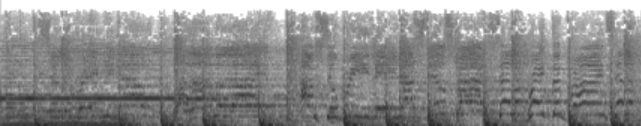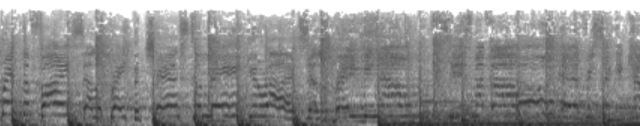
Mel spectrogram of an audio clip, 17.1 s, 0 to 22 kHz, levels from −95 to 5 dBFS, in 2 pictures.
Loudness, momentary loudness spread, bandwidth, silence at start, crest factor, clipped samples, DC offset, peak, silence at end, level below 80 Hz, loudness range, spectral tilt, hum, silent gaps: -18 LUFS; 3 LU; 15.5 kHz; 0 s; 14 dB; under 0.1%; under 0.1%; -4 dBFS; 0 s; -22 dBFS; 2 LU; -4.5 dB/octave; none; none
